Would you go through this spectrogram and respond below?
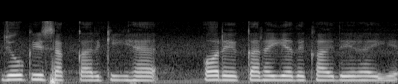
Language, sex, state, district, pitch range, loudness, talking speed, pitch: Hindi, male, Bihar, Purnia, 190-200 Hz, -14 LUFS, 180 wpm, 195 Hz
